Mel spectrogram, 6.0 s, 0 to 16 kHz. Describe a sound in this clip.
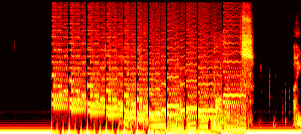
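A Commodore 64 plays a short chiptune jingle.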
